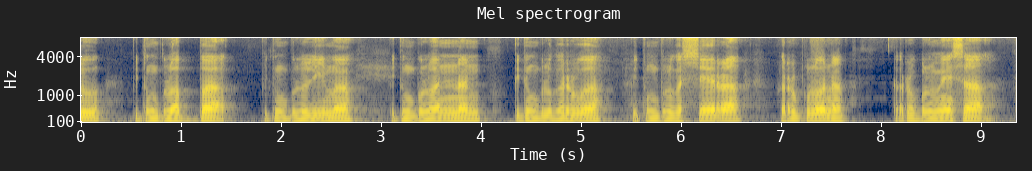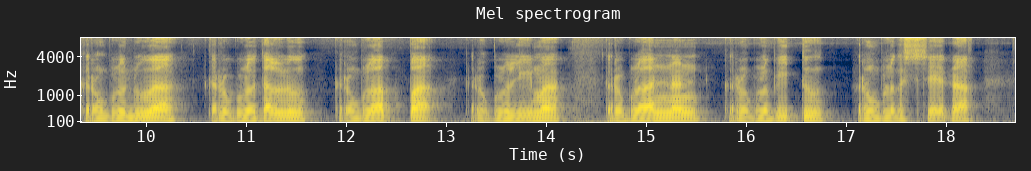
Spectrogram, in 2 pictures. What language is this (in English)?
Tae'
